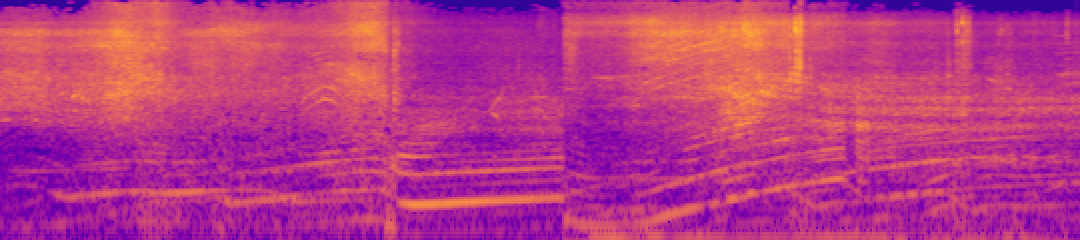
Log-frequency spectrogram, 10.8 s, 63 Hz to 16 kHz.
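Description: Performance car engines revving and holding steady high revs at a standing start, then launching and accelerating hard from about six seconds in, the engine pitch rising steeply. An Audi RS3 and a Mercedes CLA 45 AMG are launching side by side.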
